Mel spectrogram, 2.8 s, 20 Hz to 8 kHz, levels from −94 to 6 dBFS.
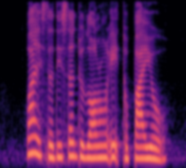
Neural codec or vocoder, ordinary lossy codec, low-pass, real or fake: none; none; none; real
